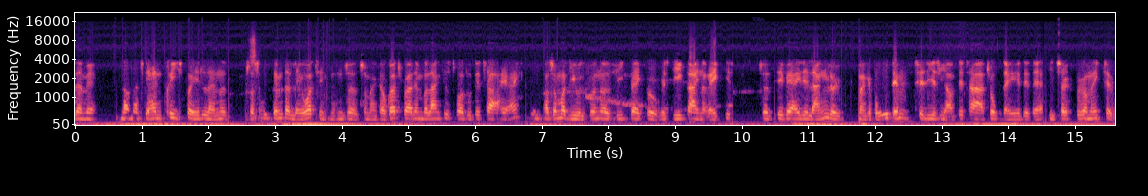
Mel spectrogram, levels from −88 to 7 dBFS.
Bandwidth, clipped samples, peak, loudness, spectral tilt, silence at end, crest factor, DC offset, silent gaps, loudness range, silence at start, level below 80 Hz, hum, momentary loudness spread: 15.5 kHz; under 0.1%; -4 dBFS; -20 LUFS; -3.5 dB/octave; 0 s; 16 dB; under 0.1%; none; 2 LU; 0 s; -30 dBFS; none; 8 LU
